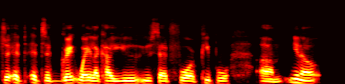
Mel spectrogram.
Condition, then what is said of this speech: Stuttering. So me, I have anxiety. I deal with depression, anxiety, OCD, and I stutter as well.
